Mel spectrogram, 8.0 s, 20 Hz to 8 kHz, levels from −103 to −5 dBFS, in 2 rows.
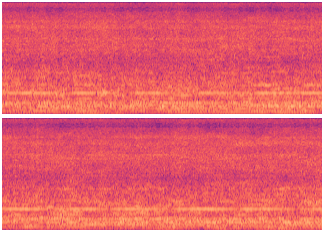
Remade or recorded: remade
